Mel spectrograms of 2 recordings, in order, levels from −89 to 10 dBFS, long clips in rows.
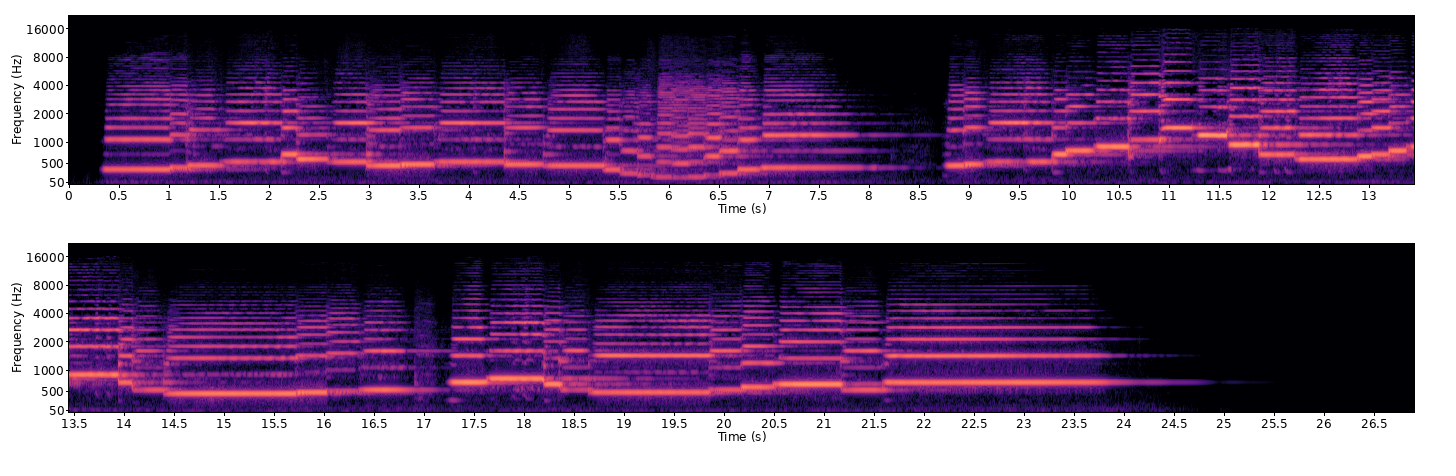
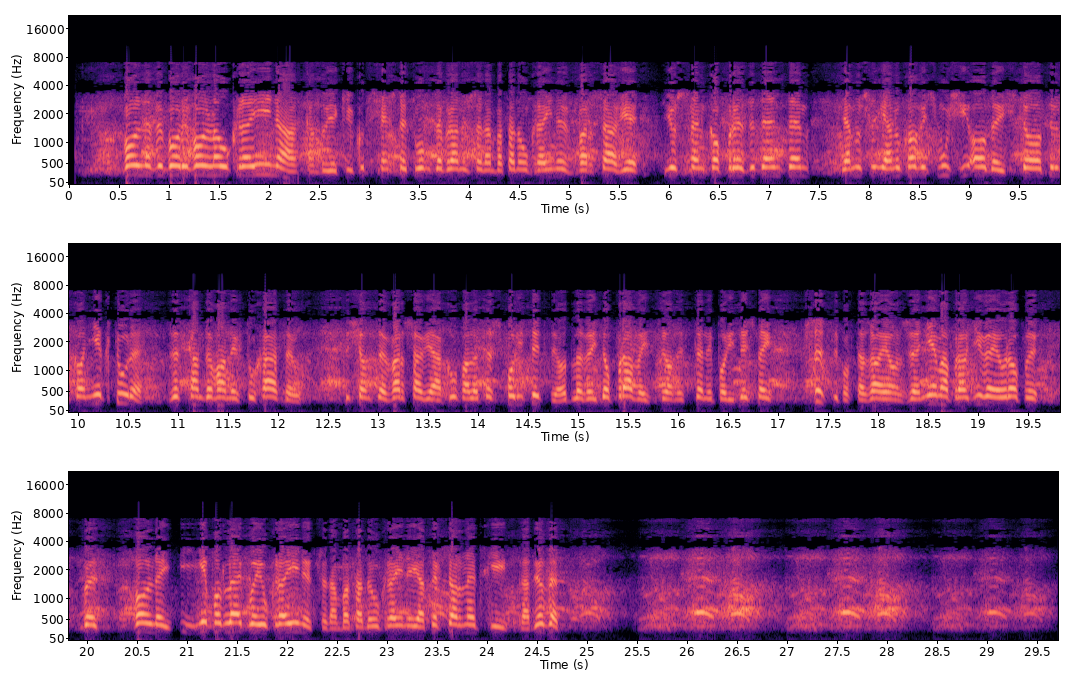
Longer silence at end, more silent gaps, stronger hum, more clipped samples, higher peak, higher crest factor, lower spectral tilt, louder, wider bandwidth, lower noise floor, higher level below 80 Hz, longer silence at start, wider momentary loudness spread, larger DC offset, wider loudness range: first, 2.85 s vs 0.05 s; neither; neither; neither; second, -8 dBFS vs 0 dBFS; about the same, 14 dB vs 14 dB; about the same, -2 dB/octave vs -3 dB/octave; second, -20 LUFS vs -13 LUFS; first, 13.5 kHz vs 7.4 kHz; first, under -90 dBFS vs -34 dBFS; second, -70 dBFS vs -64 dBFS; first, 0.35 s vs 0.15 s; second, 10 LU vs 13 LU; neither; about the same, 7 LU vs 5 LU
